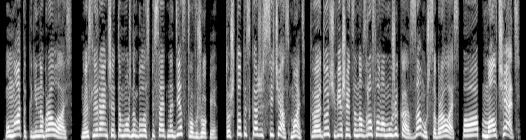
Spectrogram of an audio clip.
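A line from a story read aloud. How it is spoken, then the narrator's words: Barked. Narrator (Russian): Гаркнул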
